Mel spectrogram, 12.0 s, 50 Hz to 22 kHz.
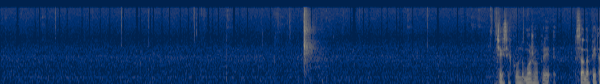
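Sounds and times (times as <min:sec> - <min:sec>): sharp snap: 0:06.0 - 0:06.4.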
